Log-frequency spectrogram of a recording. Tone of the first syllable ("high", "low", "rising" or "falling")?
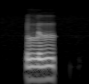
falling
